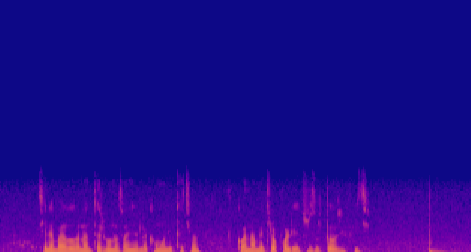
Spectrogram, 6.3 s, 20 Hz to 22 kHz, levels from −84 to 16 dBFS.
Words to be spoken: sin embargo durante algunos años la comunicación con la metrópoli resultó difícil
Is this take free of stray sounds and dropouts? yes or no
no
